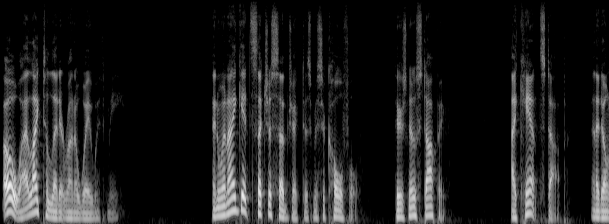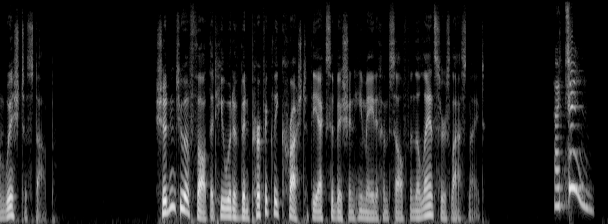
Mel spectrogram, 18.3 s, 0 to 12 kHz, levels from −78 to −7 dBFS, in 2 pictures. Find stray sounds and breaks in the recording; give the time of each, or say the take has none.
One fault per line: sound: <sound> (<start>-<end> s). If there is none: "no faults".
sound: sneeze (17.4-18.1 s)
